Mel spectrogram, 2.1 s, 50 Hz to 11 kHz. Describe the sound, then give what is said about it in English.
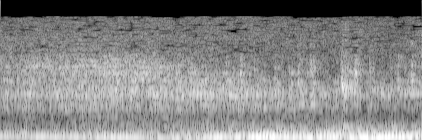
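A car drives steadily at speed on an empty highway at almost 4 a.m., about 20 minutes from Odessa, its engine humming low and constant beneath a broad wash of road noise, fairly loud, with no one speaking. “Guess I can stop any place on this highway. Haven't seen another car in an hour.”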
